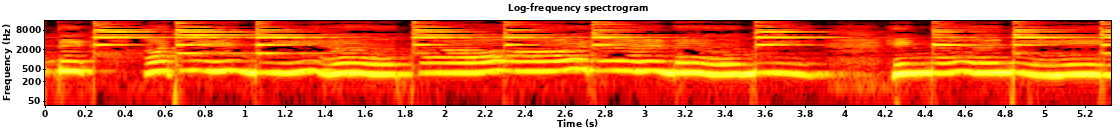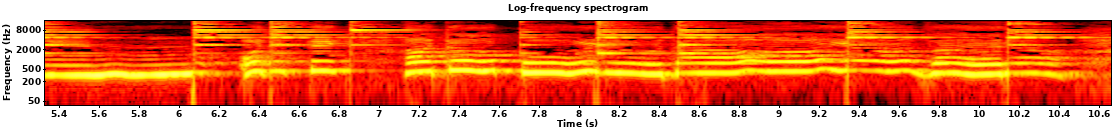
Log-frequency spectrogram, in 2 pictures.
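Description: Margamkali song: a female voice singing a swaying, ornamented melody, kept in time by bright metallic strikes of small hand cymbals about twice a second. The singing breaks off briefly about four seconds in.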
